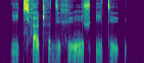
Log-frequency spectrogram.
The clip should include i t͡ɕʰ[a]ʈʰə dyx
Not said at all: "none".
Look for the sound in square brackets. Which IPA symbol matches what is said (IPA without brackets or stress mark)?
a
